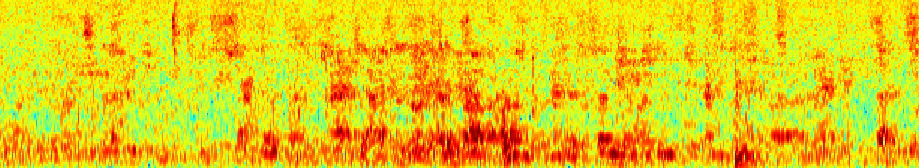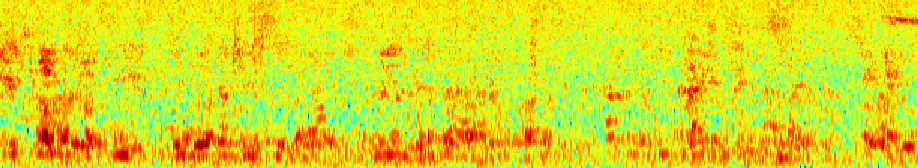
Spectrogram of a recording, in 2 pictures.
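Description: Several men and women talk at once in a room with some echo.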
